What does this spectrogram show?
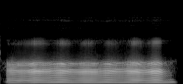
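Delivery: lowest sung ah, soft; deepest note. Shown as a demonstration. Singer hunting for her deepest chest note. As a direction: sink to the bottom of the range. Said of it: "I'm trying to find my deepest note".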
